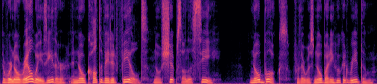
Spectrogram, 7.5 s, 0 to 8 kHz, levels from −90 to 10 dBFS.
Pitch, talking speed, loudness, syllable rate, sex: 170 Hz, 190 wpm, -18 LUFS, 5.1 syllables/s, female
